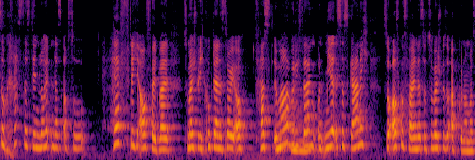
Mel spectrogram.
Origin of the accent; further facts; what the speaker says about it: Bielefeld, North Rhine-Westphalia, Germany; now in Cologne, Germany; in Bielefeld aus meiner Heimatstadt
